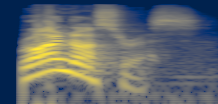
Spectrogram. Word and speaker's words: rhinoceros: other children you see it's spelled r h i n not just r i n the h is silent and rudiger used to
